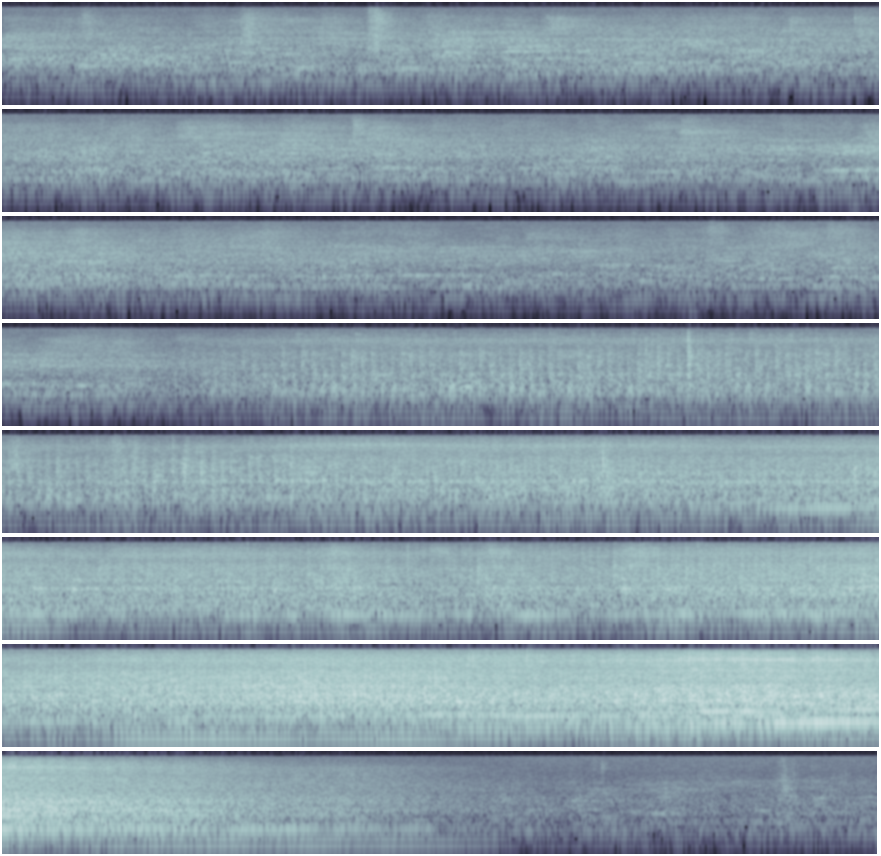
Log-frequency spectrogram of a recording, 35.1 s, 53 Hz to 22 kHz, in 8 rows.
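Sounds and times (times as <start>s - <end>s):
bus engine driving past: 13.7s - 33.6s.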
